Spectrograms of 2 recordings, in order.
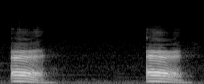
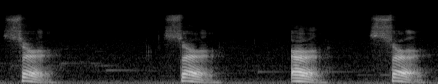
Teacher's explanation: âm ơ lùi lại, ơ, ơ, bạn thấy âm nó lùi vào trong, ơ, ha. Chẳng hạn chữ sir, sir, ơ, sir, ha.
